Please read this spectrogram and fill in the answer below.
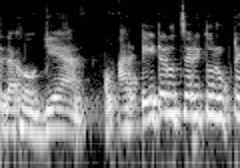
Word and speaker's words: জ্ঞান: এই যে দেখো জ্ঞান। আর এইটার উচ্চারিত রূপটা কি বলতো? একা। তাহলে এখানে আমরা দুইটা জিনিস দেখতেছি, এটার উচ্চারণ এর মতো হচ্ছে, আবার এইটার উচ্চারণও এর মতো হচ্ছে।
